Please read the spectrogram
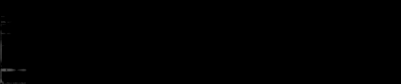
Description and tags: Heatsink Small - 17 - Audio - Audio 17
Various samples of a large and small heatsink being hit. Some computer noise and appended silences (due to a batch export).
bell, heatsink, hit, ring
